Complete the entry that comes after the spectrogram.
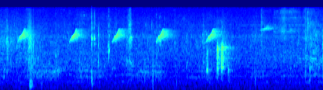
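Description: A bird repeating a short, high chirp that rises and then levels off, about once a second, over soft rustling and crinkling of leaves being handled.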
